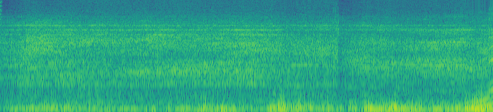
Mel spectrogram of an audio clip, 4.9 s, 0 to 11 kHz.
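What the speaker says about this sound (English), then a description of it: "that's Turkish Flight 192 off to Istanbul" A jet airliner, Turkish flight bound for Istanbul, takes off from a DFW airport runway at night, a loud steady engine roar swelling slightly toward the end with no talk over it.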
